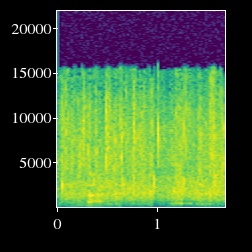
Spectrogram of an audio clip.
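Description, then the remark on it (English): A steady wash of audience clapping fills the short stretch, dense and even in loudness, with a few voices briefly calling out over it. “Hold your applause.”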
